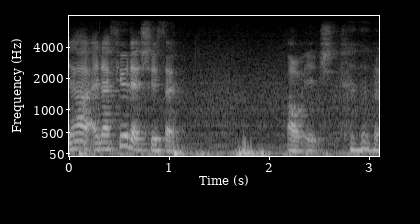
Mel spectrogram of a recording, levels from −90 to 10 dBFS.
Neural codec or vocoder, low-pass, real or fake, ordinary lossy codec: none; 7.2 kHz; real; none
